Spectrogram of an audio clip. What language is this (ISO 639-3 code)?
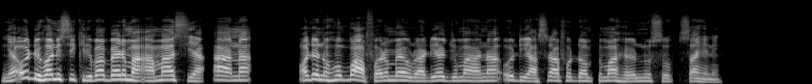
aka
